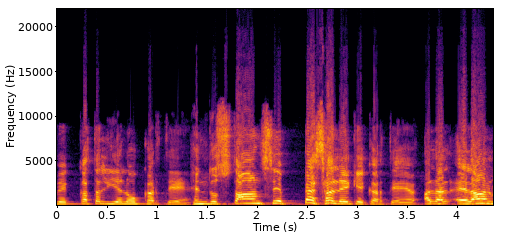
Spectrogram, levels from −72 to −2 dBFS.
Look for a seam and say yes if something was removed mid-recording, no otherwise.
yes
